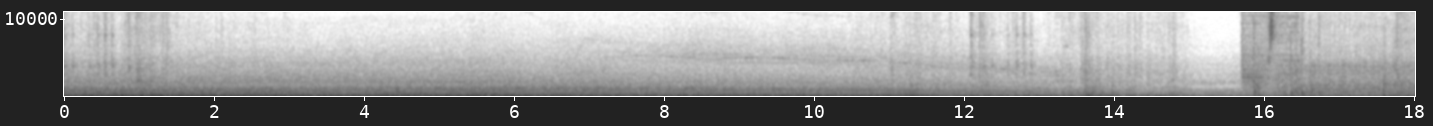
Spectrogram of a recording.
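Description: A bus engine hums low and steadily, then quietens as the bus slows to a stop.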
